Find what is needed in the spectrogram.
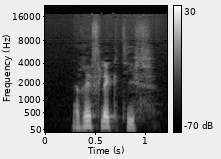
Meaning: reflective (all senses)
- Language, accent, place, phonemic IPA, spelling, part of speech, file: French, France, Lyon, /ʁe.flɛk.tif/, réflectif, adjective, LL-Q150 (fra)-réflectif.wav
